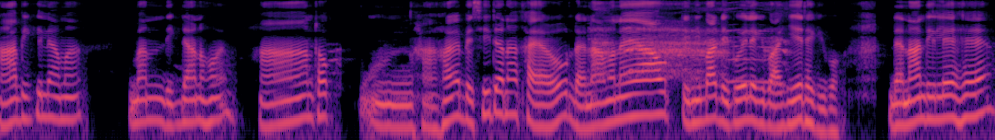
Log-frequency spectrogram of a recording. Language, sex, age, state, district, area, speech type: Assamese, female, 60+, Assam, Sivasagar, rural, spontaneous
